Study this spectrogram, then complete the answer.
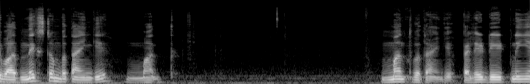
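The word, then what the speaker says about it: mai: हम लगाएंगे ल देन मे को हम फ्रेंच में मे ही बोलते हैं स्पेलिंग में थोड़ा सा डिफरेंस है एम ए आई तो ल मे उसके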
